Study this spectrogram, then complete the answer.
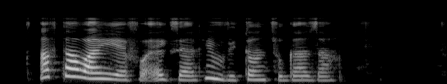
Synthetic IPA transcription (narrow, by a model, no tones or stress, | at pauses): aftawãnjiɛfɔ̰ɛɡzalhĩmɹitɔ̃ntʰuɡaza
